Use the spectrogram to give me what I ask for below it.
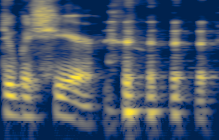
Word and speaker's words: DeBusschere: That name is French, and in Canada it would be pronounced Dubashir.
